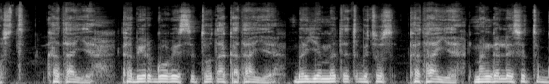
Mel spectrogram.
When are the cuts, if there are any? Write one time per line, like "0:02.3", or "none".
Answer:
0:01.1
0:02.5
0:04.6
